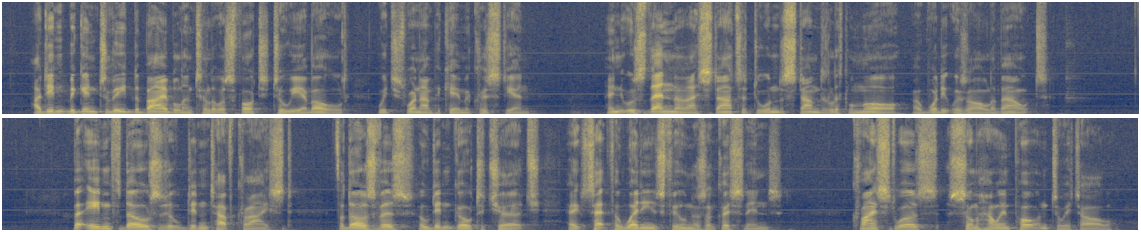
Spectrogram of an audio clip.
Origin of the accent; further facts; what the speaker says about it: London, United Kingdom; I was born in London in 1940, and the first 5 years of my life were accompanied by the bombs and the sounds of the Second World War.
